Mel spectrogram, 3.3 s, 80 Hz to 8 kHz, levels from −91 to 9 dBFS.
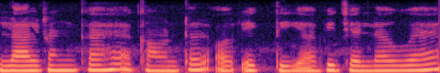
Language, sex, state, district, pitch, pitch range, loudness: Hindi, female, Bihar, Katihar, 200 Hz, 195-210 Hz, -13 LUFS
